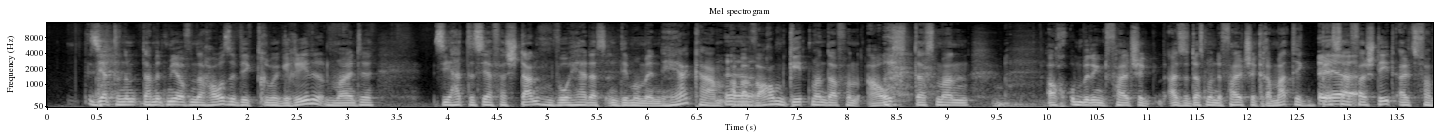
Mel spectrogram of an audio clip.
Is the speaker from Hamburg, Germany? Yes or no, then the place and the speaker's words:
yes; Hamburg, Germany; also born or lived in Munich / Dortmund; Wir haben von meinem ungefähr 7. bis 12. Lebensjahr in Dortmund gelebt. Ich bin in Hamburg geboren und dann sind wir nach München, Dortmund, wieder Hamburg, weil mein Vater wegen Versetzung in der Firma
